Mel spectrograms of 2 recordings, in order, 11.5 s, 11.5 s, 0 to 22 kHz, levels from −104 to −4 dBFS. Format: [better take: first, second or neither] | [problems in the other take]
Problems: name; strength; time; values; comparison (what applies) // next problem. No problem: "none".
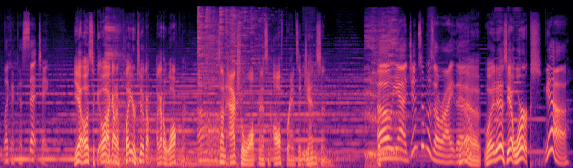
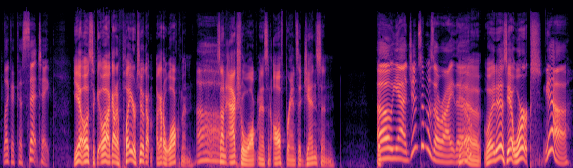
second | background music; noticeable; throughout; 10 dB below the speech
